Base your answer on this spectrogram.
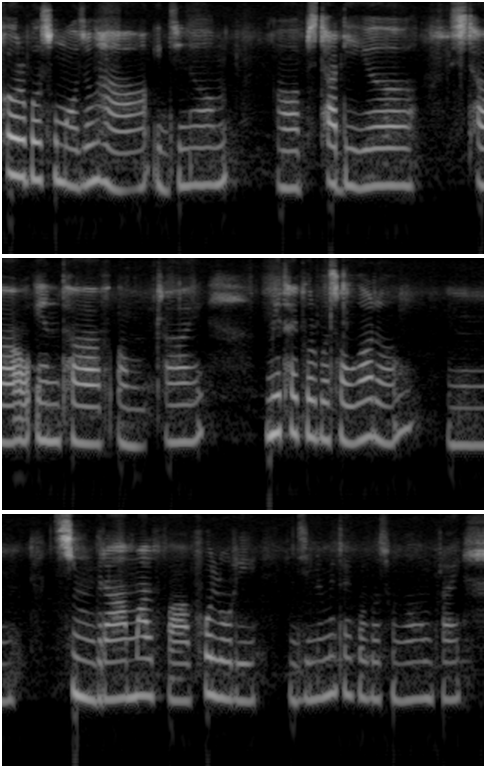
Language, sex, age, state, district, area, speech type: Bodo, female, 18-30, Assam, Baksa, rural, spontaneous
